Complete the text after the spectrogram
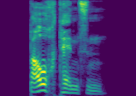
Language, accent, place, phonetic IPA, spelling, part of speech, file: German, Germany, Berlin, [ˈbaʊ̯xˌtɛnt͡sn̩], Bauchtänzen, noun, De-Bauchtänzen.ogg
- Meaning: dative plural of Bauchtanz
